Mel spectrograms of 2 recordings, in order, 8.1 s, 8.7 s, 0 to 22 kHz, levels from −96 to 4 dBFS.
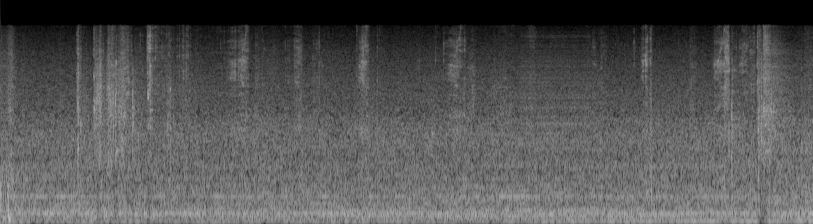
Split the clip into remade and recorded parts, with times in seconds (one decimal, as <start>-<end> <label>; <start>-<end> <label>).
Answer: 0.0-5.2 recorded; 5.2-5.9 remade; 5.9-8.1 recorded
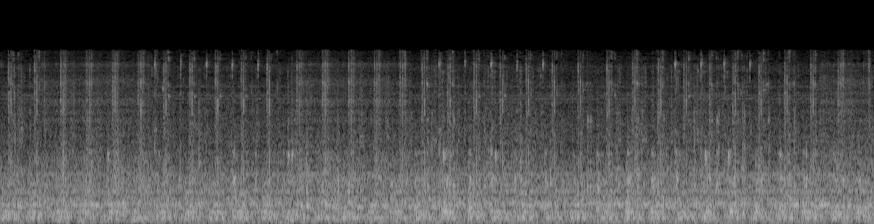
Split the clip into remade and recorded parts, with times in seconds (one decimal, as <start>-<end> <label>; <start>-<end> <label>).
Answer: 0.0-0.4 recorded; 0.4-1.5 remade; 1.5-2.9 recorded; 2.9-4.1 remade; 4.1-8.2 recorded; 8.2-8.7 remade

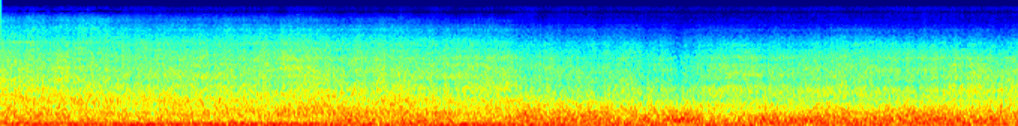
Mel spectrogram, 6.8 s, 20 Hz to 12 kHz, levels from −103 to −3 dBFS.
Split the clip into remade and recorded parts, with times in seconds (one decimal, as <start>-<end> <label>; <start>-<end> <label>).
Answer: 0.0-0.8 recorded; 0.8-6.8 remade

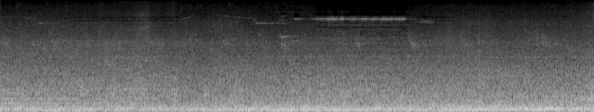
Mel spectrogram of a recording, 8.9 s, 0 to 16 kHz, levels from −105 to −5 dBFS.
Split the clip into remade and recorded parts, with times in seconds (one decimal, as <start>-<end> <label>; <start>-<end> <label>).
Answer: 0.0-1.1 recorded; 1.1-2.7 remade; 2.7-4.7 recorded; 4.7-6.8 remade; 6.8-8.9 recorded

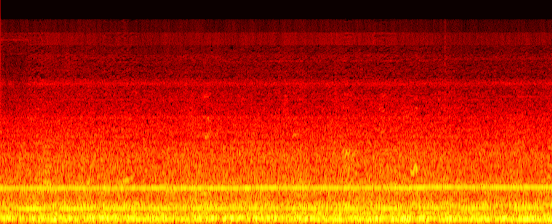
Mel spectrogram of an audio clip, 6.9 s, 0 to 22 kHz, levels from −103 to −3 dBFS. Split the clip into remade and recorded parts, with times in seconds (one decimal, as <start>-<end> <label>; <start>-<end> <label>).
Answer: 0.0-2.0 recorded; 2.0-3.1 remade; 3.1-6.9 recorded

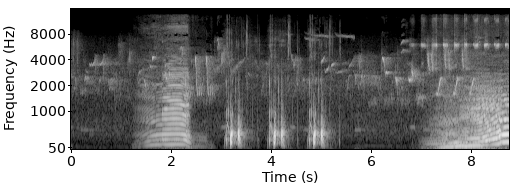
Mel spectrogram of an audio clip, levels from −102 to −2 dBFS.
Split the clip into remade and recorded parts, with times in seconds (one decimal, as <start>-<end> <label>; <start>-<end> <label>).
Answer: 0.0-3.6 recorded; 3.6-4.3 remade; 4.3-6.7 recorded; 6.7-7.9 remade; 7.9-8.8 recorded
